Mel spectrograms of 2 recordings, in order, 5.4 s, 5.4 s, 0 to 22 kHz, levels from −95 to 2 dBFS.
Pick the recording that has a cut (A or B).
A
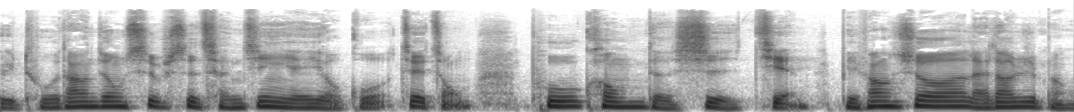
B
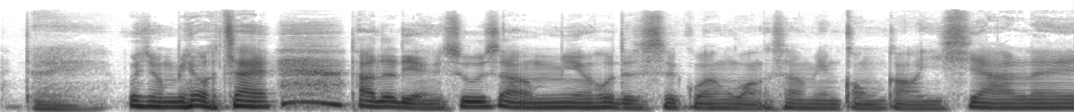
A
